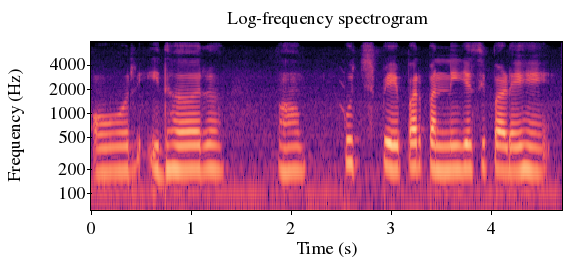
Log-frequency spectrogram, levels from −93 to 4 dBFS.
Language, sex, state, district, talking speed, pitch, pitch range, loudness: Hindi, female, Madhya Pradesh, Dhar, 115 wpm, 200 Hz, 195-205 Hz, -17 LUFS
